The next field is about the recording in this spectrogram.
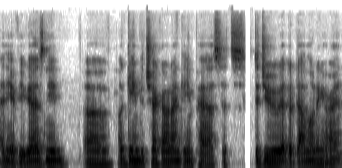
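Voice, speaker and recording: The man talks at a moderate pace. His fairly low pitch stays in a monotone, flat intonation. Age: 30s. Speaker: podcast co-host. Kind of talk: casual chat.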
